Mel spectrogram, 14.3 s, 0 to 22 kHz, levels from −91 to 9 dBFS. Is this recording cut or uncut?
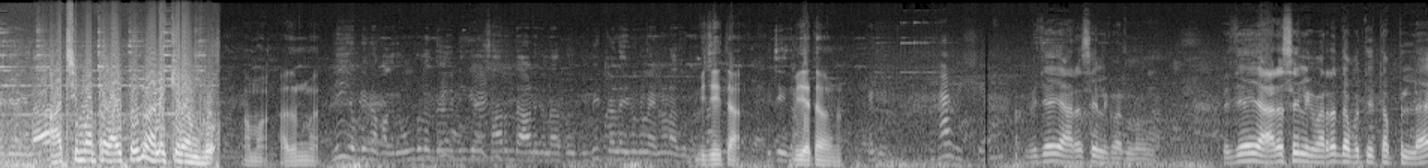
cut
